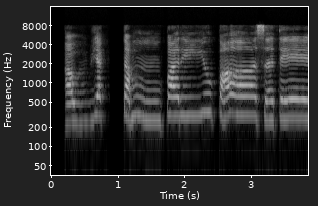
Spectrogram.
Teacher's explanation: ಅನುಸ್ವಾರದ ಉಚ್ಚಾರಣೆ ಮ ಯಾಕೆ ಅಂದ್ರೆ ಮುಂದಿನ ಅಕ್ಷರ ಪ ಇದೆ ಪ ಬಮಮ ಪ ವರ್ಗದ ಅನುನಾಸಿಕ ಮ ದ ಅರ್ಧವನ್ನ ತಕೊಳ್ತೇವೆ ಅವ್ಯಕ್ತಂ ತಂಪ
